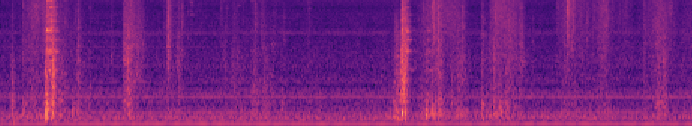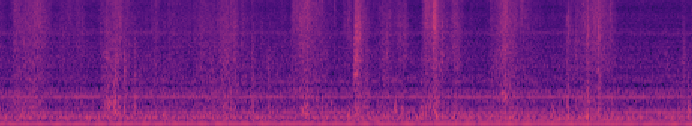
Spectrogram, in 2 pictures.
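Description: Scattered clicks, knocks and clatter of small objects being moved about as someone rummages through a storage container for a tape measure. The loudest knocks come about half a second and about five seconds in, with sparser clicks after, over a steady low hum.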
